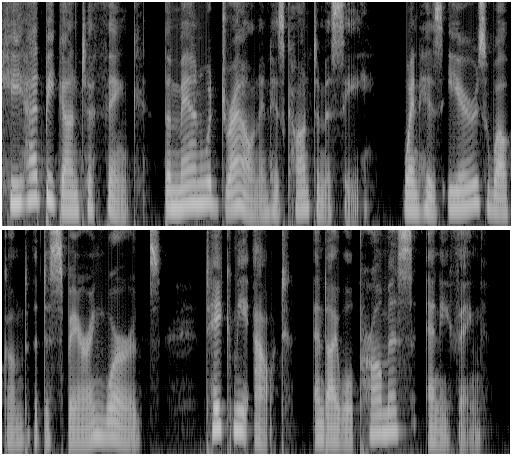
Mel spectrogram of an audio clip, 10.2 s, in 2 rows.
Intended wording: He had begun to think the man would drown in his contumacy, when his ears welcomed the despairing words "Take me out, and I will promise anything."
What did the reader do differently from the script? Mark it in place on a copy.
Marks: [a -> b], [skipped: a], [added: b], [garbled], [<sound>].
He had begun to think the man would drown in his contumacy, when his ears welcomed the despairing words [dropout] "Take me out, and I will promise anything."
